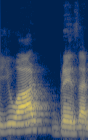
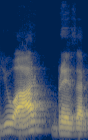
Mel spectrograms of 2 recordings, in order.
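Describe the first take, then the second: First: "You are brazen" said very slowly and loud, stretching every word; slow emphatic model sentence. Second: "You are brazen" said very slowly, each word drawn out; slow model sentence. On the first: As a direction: drill it out slowly and loudly like a teacher. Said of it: "तो". ("You are brazen" बहुत धीरे और ज़ोर से) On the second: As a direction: repeat it slowly for the class. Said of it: "तू बेशरम है भाई". ("You are brazen" धीरे-धीरे दोहराएँ) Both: Shown as a demonstration.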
